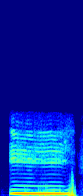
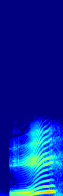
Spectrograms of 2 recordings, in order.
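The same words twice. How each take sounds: First: The pitch stays level and high. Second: The pitch goes up from mid. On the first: "a high tone is like e" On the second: "a rising tone is like e, like in a question"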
